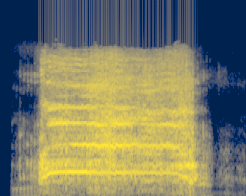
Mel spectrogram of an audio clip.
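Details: African elephant. An African elephant calf lets out a single loud call, a rich, brassy tone held level for about two seconds. It starts abruptly after a few soft breathy rumbles and cuts off cleanly, leaving near silence.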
